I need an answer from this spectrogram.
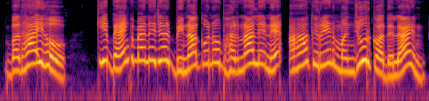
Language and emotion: Maithili, surprised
